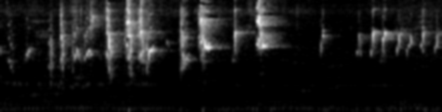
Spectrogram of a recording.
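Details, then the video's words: Cucak kombo kecial kombo roll: a dense, fast jumble of sharp high chirps and whistles that thins out, then ends in a quick repeated trill of short notes. "CUCAK KOMBO KECIAL KOMBO ROLL TEMBAK GACOR COR"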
